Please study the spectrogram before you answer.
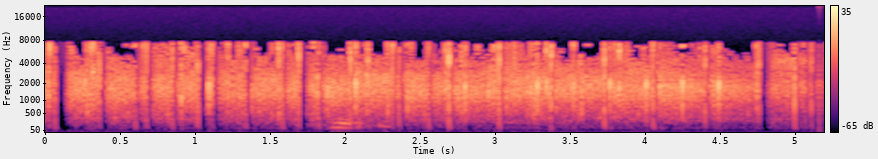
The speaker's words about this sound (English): So I think we want a big round of applause for them both, don't you?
